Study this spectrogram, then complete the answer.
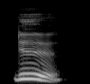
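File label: "Nugu", Hangeul sounds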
